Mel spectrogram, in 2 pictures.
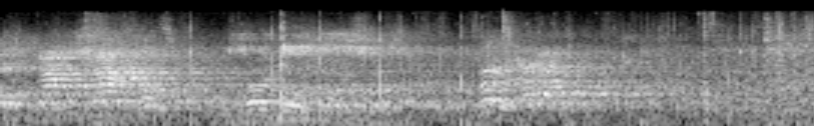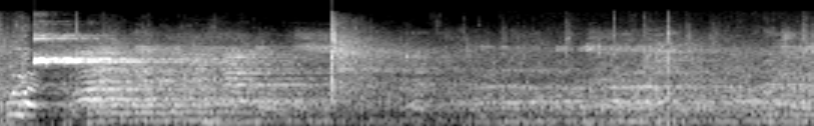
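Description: Basketball game in a large hall: balls bouncing on the hard court and players' voices, with a short, sharp referee's whistle a little past midway.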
